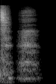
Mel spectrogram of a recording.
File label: damaged jp; niike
